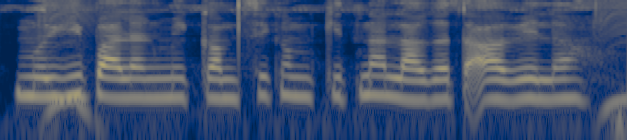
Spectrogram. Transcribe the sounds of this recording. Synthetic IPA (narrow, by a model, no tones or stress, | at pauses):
mʊɾɡipaːlənmẽkɐmsekəmkɪt̪nalaːɡət̪a̰ːʋeːlaː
